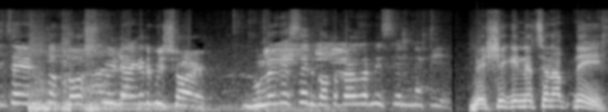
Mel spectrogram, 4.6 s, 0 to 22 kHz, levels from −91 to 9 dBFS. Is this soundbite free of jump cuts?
yes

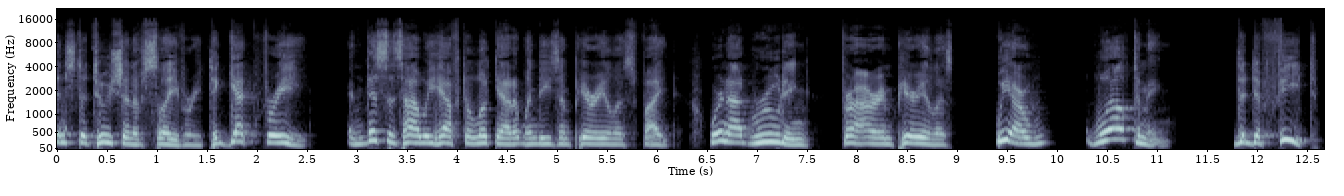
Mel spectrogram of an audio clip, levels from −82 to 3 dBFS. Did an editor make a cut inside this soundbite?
yes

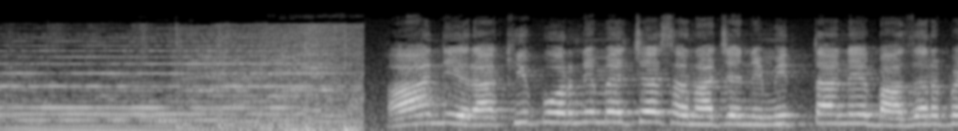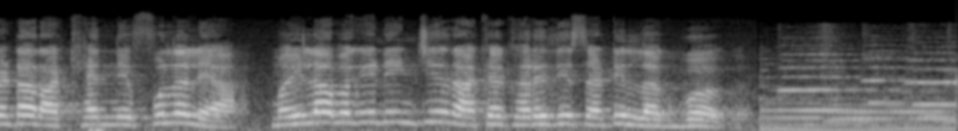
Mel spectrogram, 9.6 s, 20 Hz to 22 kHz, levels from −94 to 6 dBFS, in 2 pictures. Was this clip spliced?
no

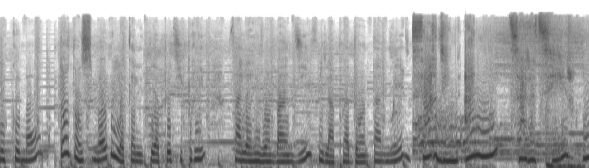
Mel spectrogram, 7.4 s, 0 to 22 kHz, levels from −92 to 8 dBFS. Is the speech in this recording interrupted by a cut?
yes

